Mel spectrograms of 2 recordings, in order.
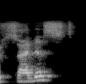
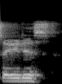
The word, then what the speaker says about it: sadist: Can anyone tell me whether it's pronounced sadist or saddest? God. Now try to attack the emperor. Sadist. So it is sadist.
